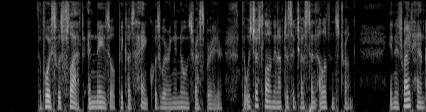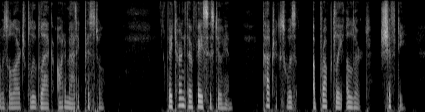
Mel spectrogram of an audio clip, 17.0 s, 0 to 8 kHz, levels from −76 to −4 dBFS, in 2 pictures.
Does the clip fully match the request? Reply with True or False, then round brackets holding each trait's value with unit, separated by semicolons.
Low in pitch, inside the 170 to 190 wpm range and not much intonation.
False (130 Hz; 160 wpm; 2.3 semitones)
